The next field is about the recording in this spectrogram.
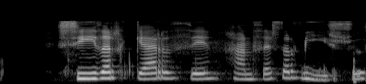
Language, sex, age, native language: Icelandic, female, 9, Icelandic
